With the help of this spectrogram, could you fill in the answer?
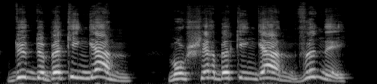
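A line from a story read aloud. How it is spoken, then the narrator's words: Shouted. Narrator (French): cria-t-il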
